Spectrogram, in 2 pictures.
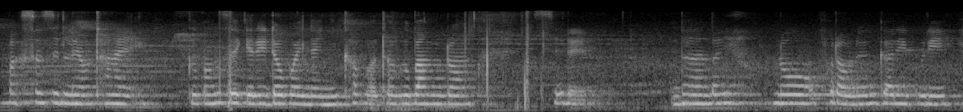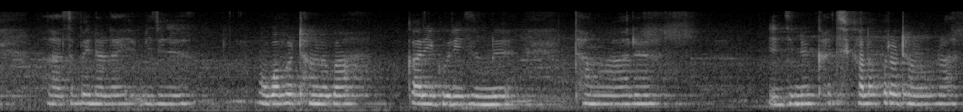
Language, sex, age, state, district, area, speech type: Bodo, female, 18-30, Assam, Baksa, rural, spontaneous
